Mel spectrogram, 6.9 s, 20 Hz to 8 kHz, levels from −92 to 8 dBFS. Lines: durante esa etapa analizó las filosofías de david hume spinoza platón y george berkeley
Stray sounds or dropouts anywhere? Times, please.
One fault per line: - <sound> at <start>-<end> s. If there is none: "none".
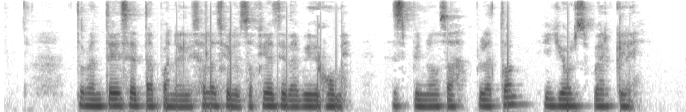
none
